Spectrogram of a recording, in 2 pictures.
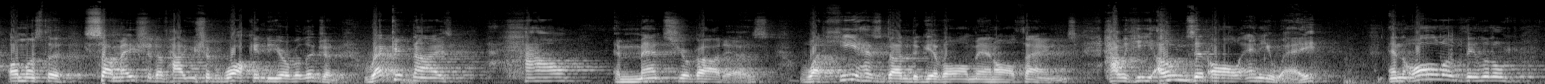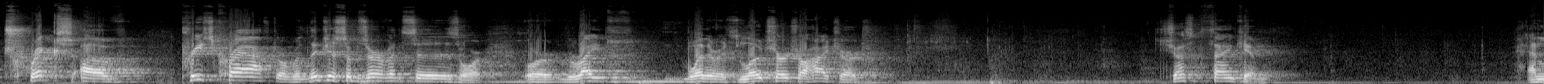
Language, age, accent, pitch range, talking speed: English, 60-79, American, 100-150 Hz, 115 wpm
